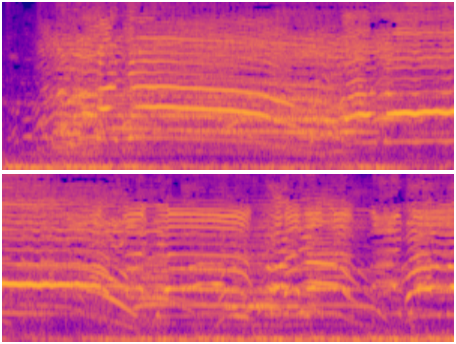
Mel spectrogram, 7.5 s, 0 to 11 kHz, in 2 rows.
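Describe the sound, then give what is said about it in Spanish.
A large crowd of children shouts and cheers together in high, excited voices, a loud and continuous football chant of "Vamos España" with no pauses, at Moncloa, celebrating the Spanish national team's European Championship win. “Se ve el grito de vamos España, muchos niños, que es su primera Eurocopa, que la de 2012 y la de 2008 no se acuerdan muy bien porque eran muy pequeños y algunos no habían nacido, pero están aquí a celebrar esta gesta histórica”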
